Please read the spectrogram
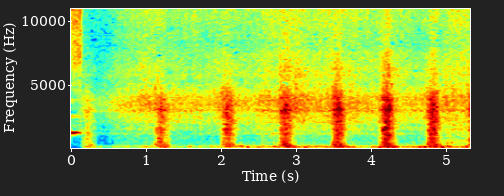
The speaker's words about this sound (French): Ah, écoutez ce son qui est doux à nos oreilles. Eh ben oui, évidemment, c'est la machine à vapeur.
